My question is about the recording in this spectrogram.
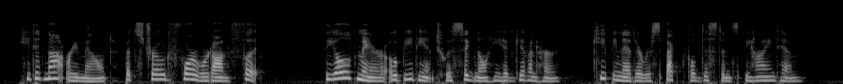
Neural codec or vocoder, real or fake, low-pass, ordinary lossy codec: none; real; 7.2 kHz; Opus, 64 kbps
